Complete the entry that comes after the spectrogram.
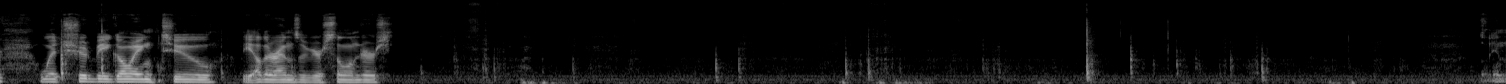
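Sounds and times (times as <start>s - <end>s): faint handling rubbing: 0.5s - 15.0s.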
